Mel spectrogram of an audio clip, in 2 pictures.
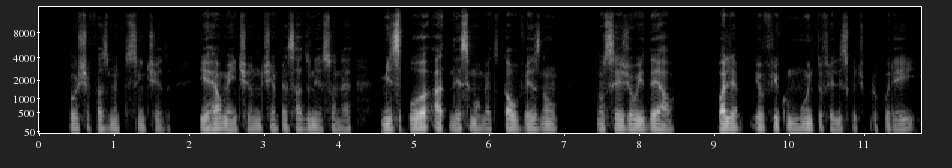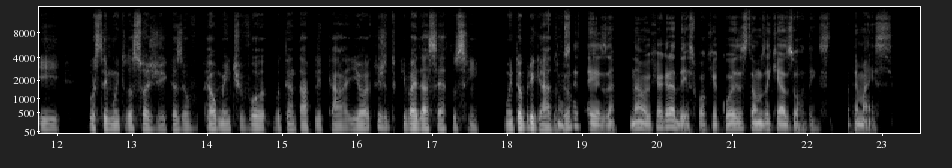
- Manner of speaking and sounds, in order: none
- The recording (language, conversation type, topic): Portuguese, advice, Como posso voltar a sentir-me seguro e recuperar a sensação de normalidade?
